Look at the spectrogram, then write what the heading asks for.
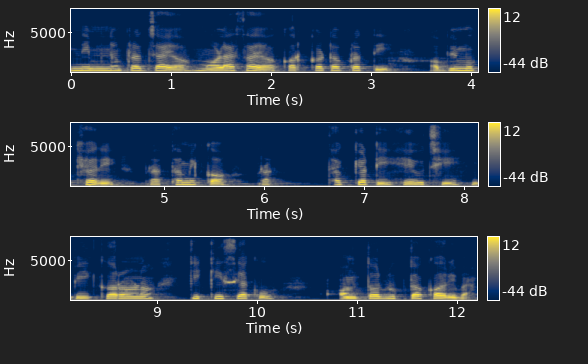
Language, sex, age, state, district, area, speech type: Odia, female, 45-60, Odisha, Nayagarh, rural, read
